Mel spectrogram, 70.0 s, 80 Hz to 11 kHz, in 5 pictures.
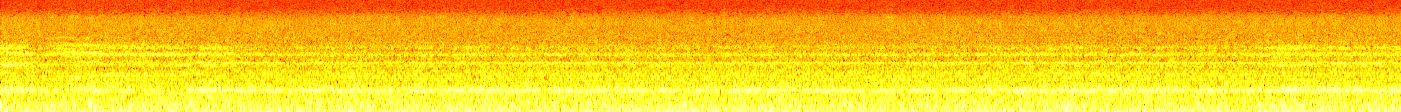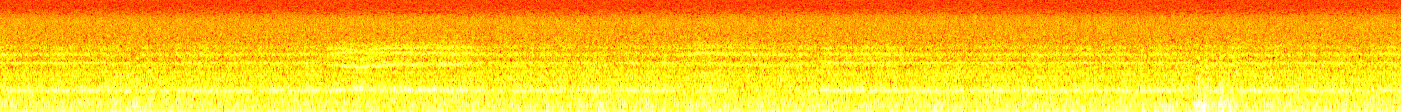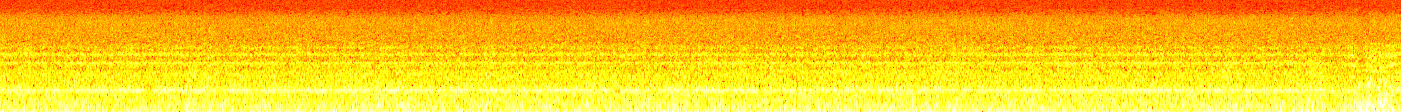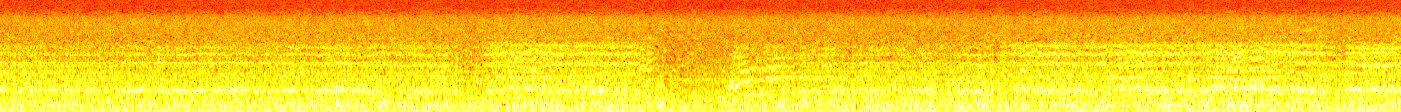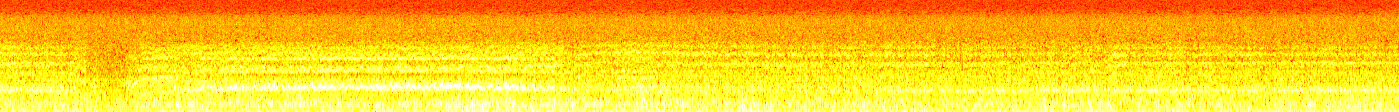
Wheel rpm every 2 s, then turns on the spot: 160, 160, 160, 160, 160, 160, 160, 160, 160, 160, 160, 160, 160, 160, 160, 160, 160, 160, 160, 160, 160, 160, 160, 160, 100, 140, 160, 160, 120, 150, 160, 160, 160, 160, 160.
none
